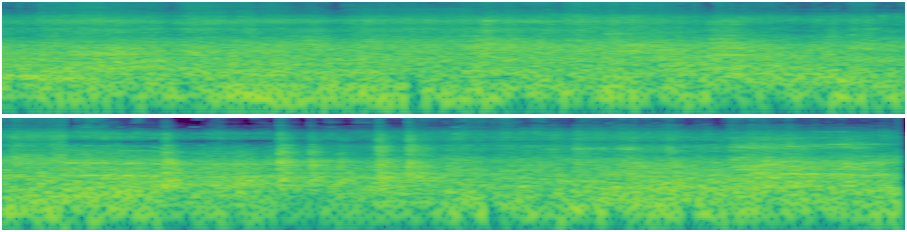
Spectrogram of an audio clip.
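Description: Freight train of open-top wagons rolling past close by, its steel wheels and bogies making a steady rumble on the rails, with a few sharper clacks a little past the middle as wheels cross rail joints.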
